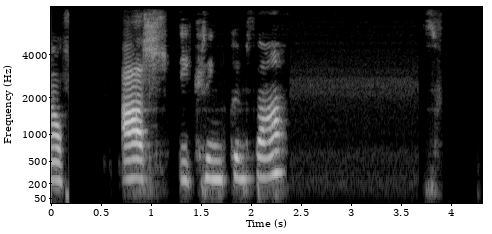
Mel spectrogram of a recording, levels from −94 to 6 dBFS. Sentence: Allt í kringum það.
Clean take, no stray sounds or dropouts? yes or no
yes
